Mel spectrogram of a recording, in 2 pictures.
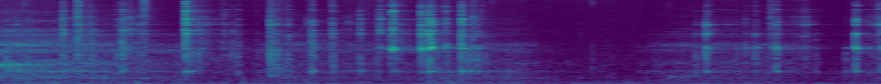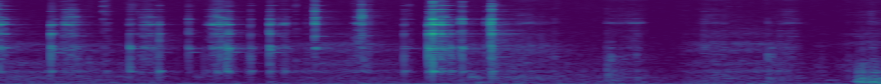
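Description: Rapid metal clinks and taps of a pipe wrench's steel jaws being worked onto the lock nut of an antique car's rear wheel hub, with some strikes ringing briefly. The clinks come in two runs with a short pause about three seconds in, and thin out near the end.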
